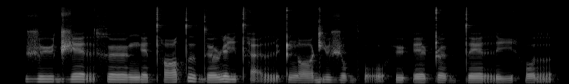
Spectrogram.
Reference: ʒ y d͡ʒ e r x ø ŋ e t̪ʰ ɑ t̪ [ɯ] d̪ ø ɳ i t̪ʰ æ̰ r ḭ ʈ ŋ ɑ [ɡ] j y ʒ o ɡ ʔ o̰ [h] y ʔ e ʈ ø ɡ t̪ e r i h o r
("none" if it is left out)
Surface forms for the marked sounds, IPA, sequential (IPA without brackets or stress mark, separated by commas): ɯ, ɡ, h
